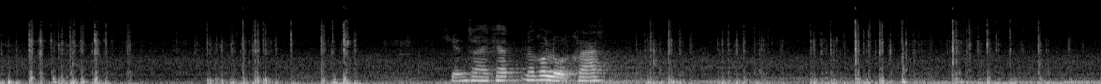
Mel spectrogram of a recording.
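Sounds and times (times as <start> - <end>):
keyboard typing: 0.0 - 3.6, 6.3 - 11.0.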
